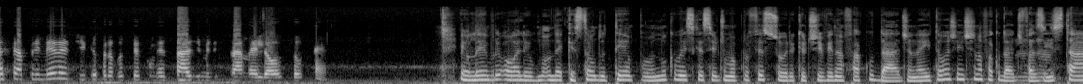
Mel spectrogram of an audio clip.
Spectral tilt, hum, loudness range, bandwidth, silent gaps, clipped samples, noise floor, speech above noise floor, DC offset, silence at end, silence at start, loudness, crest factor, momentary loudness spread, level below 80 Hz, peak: -3.5 dB/octave; none; 5 LU; 16 kHz; none; under 0.1%; -42 dBFS; 21 dB; under 0.1%; 0 s; 0 s; -21 LUFS; 16 dB; 10 LU; -42 dBFS; -6 dBFS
